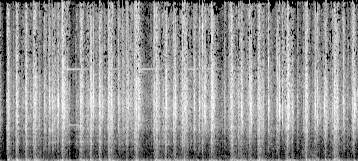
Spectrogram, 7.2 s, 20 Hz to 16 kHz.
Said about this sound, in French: tout un orchestre de machines à écrire, j'en ai compté au moins 7, actionné par les musiciens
